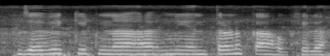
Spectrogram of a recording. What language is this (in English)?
Bhojpuri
